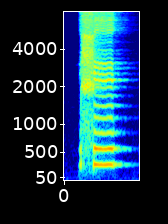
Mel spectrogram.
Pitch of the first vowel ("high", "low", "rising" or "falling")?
high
